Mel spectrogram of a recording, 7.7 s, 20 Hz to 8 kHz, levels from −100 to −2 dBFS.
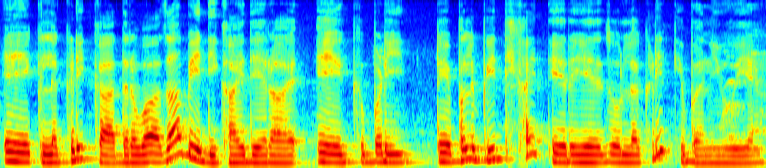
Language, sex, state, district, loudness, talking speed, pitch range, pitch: Hindi, male, Rajasthan, Bikaner, -14 LUFS, 180 wpm, 135-155 Hz, 140 Hz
